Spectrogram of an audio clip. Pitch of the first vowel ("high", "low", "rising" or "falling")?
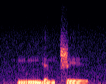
high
